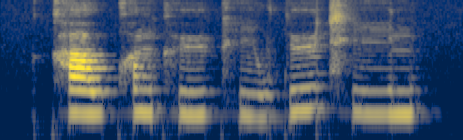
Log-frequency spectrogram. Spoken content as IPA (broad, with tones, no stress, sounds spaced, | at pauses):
kʰ aː˧ w kʰ ɐ˧ ŋ kʰ yː˨˧ kʰ iː˨ w t̪ yː˥ t͡sʰ iː˧ n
